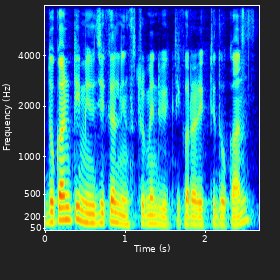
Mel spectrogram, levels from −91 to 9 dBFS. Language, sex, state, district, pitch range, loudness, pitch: Bengali, male, West Bengal, Alipurduar, 105-135 Hz, -21 LUFS, 115 Hz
